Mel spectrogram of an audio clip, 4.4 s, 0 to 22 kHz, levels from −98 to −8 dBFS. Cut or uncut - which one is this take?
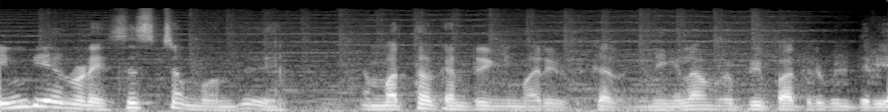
uncut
